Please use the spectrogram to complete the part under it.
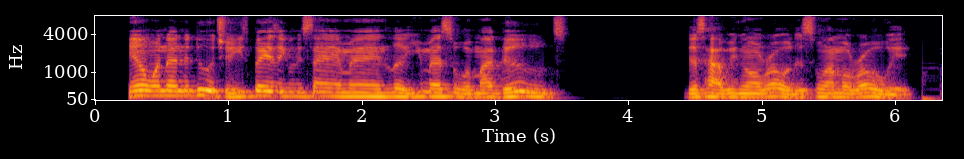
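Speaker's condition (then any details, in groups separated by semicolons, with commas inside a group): No condition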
